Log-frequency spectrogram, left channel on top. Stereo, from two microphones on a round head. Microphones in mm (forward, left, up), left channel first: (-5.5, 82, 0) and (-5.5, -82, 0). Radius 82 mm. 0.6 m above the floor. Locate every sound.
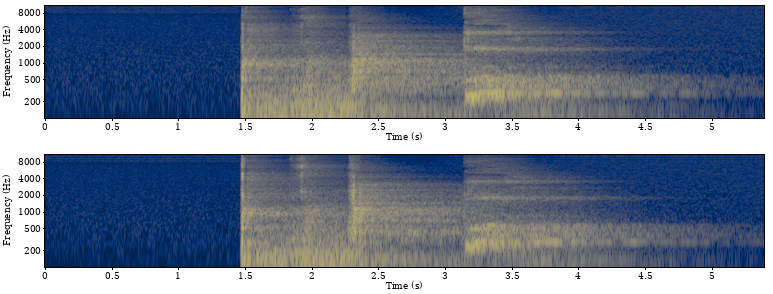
1.5 s tearing paper: 60° right (ahead or behind), 2.5 m
3.1 s a cough: 80° left, 4 m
